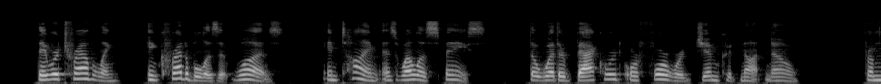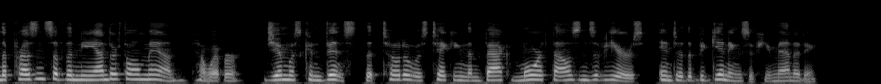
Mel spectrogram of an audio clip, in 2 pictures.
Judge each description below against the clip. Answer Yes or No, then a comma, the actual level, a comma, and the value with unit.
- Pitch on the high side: Yes, high, 200 Hz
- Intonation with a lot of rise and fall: No, average, 3.5 semitones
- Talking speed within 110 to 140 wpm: No, average, 165 wpm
